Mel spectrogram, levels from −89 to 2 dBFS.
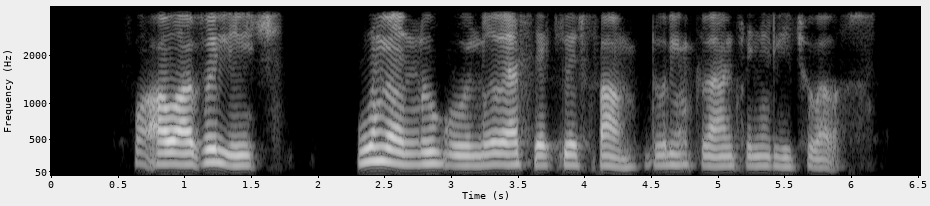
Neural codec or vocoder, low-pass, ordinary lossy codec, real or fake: codec, 16 kHz, 1 kbps, FreqCodec, larger model; 3.6 kHz; none; fake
